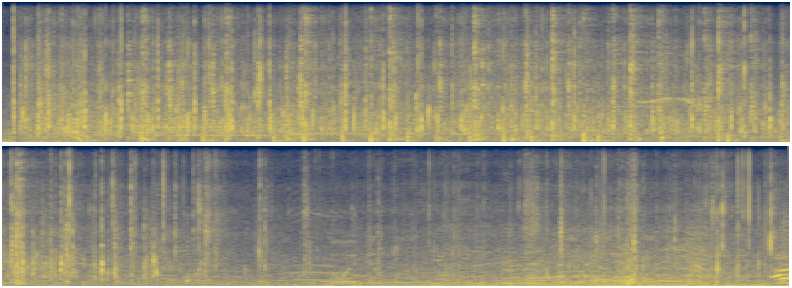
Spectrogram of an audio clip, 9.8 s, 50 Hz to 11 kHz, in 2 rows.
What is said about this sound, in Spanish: ¡Aplausos para el número 3!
